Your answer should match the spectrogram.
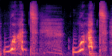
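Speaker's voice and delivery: very high-pitched baffled yelps; high squeak of bewilderment; incredulous. Real, not acted. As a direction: ask it twice, voice leaping up in disbelief. Disbelief at the script.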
